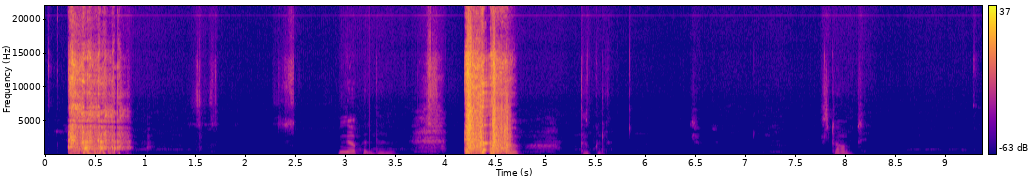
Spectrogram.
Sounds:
Laughter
